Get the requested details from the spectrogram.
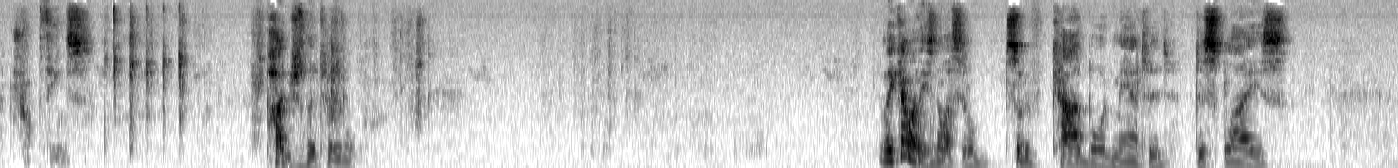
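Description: A man talks calmly and close by, with pauses.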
